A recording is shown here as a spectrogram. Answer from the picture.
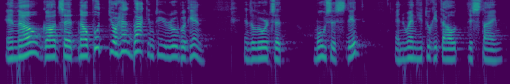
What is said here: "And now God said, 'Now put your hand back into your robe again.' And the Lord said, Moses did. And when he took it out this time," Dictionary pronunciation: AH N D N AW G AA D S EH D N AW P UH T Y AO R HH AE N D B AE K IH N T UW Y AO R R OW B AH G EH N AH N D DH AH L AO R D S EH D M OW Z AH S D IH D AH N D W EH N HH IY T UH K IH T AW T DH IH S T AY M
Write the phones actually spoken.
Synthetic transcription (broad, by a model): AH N N AW G AA D S EH D N AW P UH T Y AO R HH AE N D B AE K IH N T UW Y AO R R OW B AH G EH N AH N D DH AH L AO R D S EH D M OW S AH S D IH D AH N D W EH N HH IY T UH K IH T AW T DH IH S T AY M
